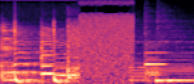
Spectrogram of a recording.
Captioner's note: TV static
